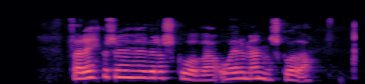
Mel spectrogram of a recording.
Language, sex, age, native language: Icelandic, female, 18-19, Icelandic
